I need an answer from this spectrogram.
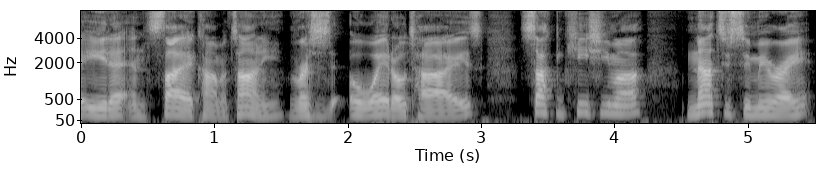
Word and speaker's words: Oedo: I've been saying Odio Tai for the longest time, and no one's ever corrected me, but I've always thought it was spelled O-D-E-O, but now I realize it's spelled O-E-D-O, so it's technically Oedo.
